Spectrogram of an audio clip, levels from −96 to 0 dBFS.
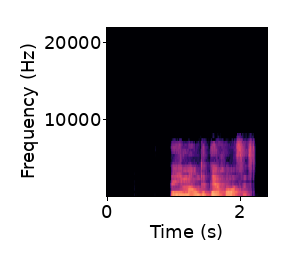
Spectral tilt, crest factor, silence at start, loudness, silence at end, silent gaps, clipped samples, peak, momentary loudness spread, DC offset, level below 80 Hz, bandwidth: -6.5 dB/octave; 16 dB; 0.95 s; -24 LUFS; 0.2 s; none; under 0.1%; -10 dBFS; 13 LU; under 0.1%; -64 dBFS; 7.8 kHz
